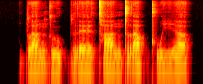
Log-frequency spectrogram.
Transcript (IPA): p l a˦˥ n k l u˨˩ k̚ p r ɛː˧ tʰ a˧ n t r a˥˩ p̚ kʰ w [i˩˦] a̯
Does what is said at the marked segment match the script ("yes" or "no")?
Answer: no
